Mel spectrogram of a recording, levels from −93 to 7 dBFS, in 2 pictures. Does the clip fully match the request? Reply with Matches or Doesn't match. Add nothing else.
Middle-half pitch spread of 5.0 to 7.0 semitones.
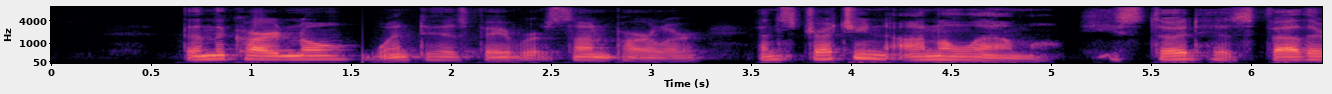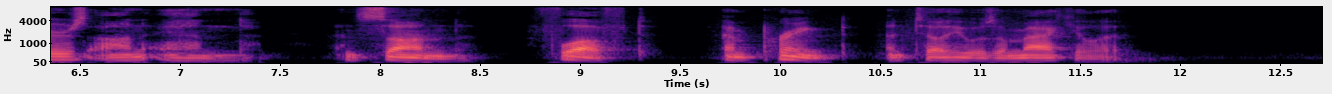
Matches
